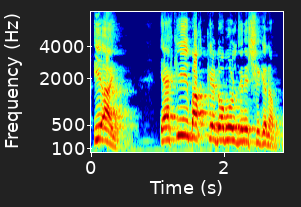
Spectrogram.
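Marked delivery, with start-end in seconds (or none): none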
